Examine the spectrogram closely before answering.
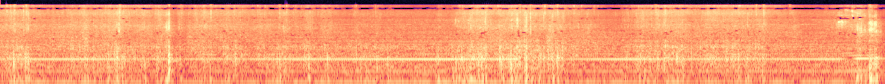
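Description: Vacuum cleaner running with a crevice tool, a steady motor whine under it, sucking crunchy debris off a rug: crackling and rattling as the bits go up the wand, with a few sharp clicks.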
